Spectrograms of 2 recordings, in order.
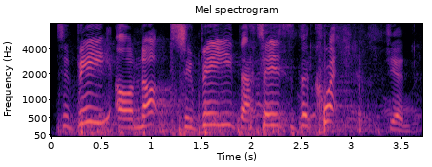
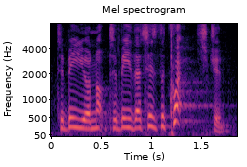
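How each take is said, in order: First: Slow, high chant landing hard on "be", "not" and "question"; exaggerated da-DUM verse rhythm; galloped iambic rhythm. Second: Said in the usual way. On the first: Shown as a demonstration. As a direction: pound the beat, leaving "question" with a dangling last syllable. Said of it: "got an extra little beat". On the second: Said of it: "extra little beat on the end".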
